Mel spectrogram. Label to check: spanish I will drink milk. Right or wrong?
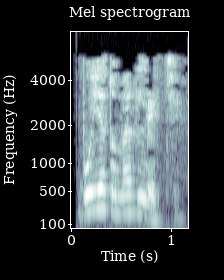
Right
